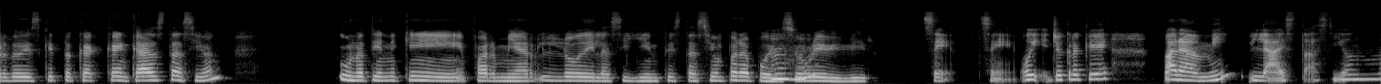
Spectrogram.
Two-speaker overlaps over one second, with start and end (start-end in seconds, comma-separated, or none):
none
